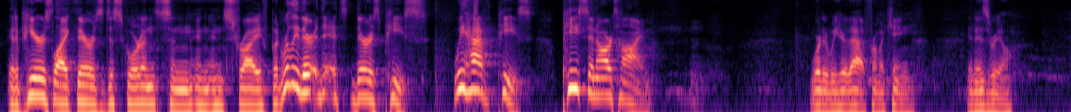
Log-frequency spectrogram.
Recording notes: recorded on Sunday, December 31st, 2023, at the weekly worship gathering of Cross & Crown Church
